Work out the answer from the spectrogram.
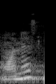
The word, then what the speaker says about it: honest: The next sentence is his father is an honest businessman. Again H is silent and mute here, so we have used an honest businessman.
